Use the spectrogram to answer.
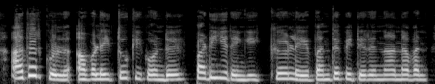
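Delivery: ordinary delivery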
